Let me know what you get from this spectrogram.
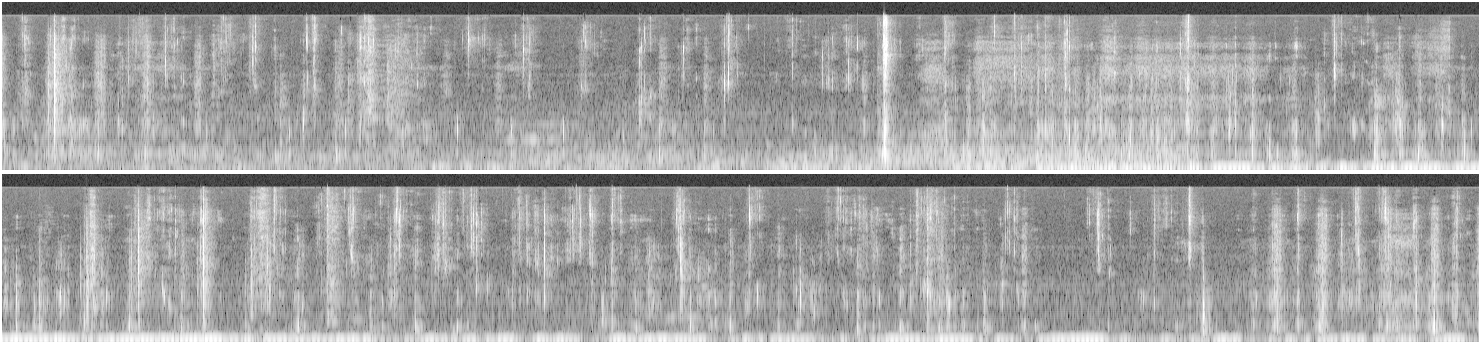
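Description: Close-miked chewing and crunching of chicken gizzard curry with rice and shredded lettuce, with short wet clicks of the mouth. A few sharp clicks come from the spoon against the steel plate. The chewing gets fuller and louder about a third of the way in.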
